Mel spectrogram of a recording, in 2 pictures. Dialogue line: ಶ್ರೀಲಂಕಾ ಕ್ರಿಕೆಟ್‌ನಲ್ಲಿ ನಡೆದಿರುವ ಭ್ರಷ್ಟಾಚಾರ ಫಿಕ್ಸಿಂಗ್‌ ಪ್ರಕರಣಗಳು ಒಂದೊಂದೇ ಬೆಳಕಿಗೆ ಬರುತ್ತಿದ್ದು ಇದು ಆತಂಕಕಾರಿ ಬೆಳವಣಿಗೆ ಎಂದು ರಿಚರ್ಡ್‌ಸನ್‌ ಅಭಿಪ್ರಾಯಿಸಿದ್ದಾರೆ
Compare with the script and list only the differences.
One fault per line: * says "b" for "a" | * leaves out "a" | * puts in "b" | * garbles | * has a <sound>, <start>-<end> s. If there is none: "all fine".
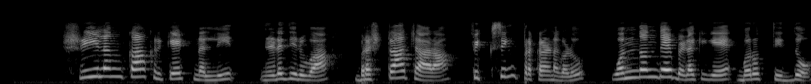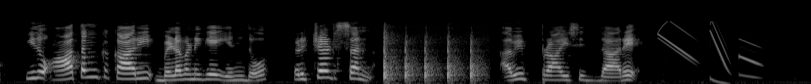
* has a thud, 11.9-13.0 s
* has a chirp, 14.7-15.8 s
